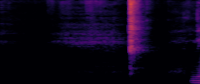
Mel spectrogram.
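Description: A quiet pause broken by one sharp click a little past halfway, then a man's voice beginning at the very end.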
